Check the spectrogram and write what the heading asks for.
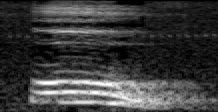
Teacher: तो जब हम स्वर का उच्चारण करते हैं और ओठ जो है गोल रूप धारण कर ले, जैसे ध्यान से देखिएगा, ऊ और बड़ा ऊ। जब ऊ का उच्चारण हम लोग करते हैं तो ओठ जो है वृत्ताकार हो जाता है, आप भी बोल कर देख सकते हैं ऊ, ठीक है।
